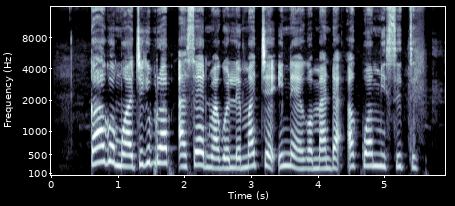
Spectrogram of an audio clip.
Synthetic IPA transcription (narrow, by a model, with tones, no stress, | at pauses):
ka˦ɡo˦mwa˨t͡ʃi˦ki˦bɾɔ˦b̚a˨sɛ˦˨nwa˨ɡo˨le˨ma˦t͡ʃe˦˨ʔi˦nɛ˨ɡɔ˨ma˨nda˨ʔa˦kwɔ˦mi˨si˦ti˨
